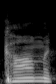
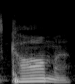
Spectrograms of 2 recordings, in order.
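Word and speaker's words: kāma: Now, this sensual desire, it's in Pali it means karma chanda. Karma, it's K long A-M-A, not K-A-R-M-A or K-A-M-M-A.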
